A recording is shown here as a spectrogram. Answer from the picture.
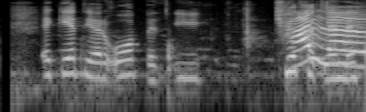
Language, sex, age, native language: Icelandic, female, 12, Icelandic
